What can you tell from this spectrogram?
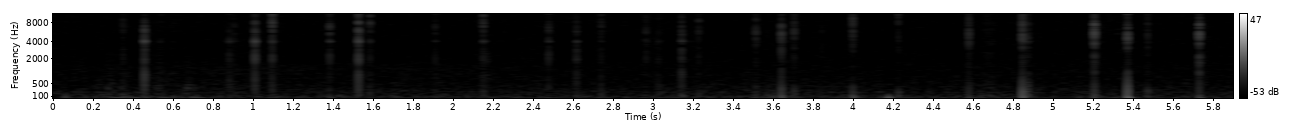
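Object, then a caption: Small wooden chess piece. A small solid wooden chess piece held in the hands is tapped with long nails and fingertips. The result is a quiet, irregular series of many sharp, bright clicks and light taps that die away almost instantly, over a soft low rumble.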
